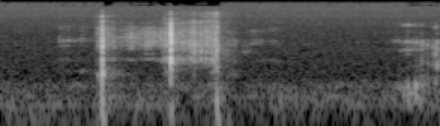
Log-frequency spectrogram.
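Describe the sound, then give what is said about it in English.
A crisp, crunchy bite into an apple, close to the mic: three quick crackling snaps within about half a second, then near silence with a faint rustle. “And make sure you get it on mic so that way we can hear how it crunches.”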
